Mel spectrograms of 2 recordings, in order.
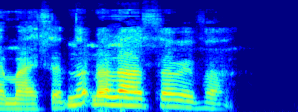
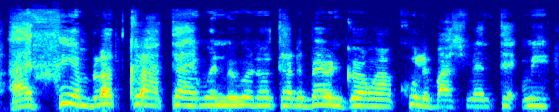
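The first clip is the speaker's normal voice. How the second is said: normal talking voice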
